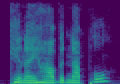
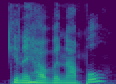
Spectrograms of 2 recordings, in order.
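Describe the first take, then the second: No difference in how they are said.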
